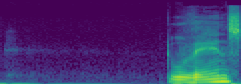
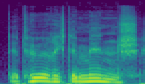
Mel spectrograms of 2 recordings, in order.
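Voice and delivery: pitying smile; 6 semitones higher than usual. A narrator's reading. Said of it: "rief sie mit mitleidigem Lächeln".

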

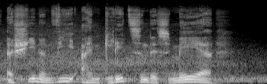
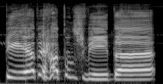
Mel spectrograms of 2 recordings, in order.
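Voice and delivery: cheeky high little fellow. Acted. Wurstel character voice.

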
